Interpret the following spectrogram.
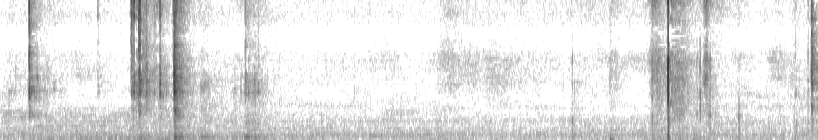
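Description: Quiet handling of small die-cast toy cars: a few light clicks and taps as they are moved and set down, with one sharper click a little past three seconds in.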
